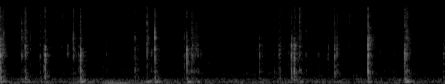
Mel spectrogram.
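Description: Long nails scratch across the body of a small fish toy wrapped in colored, twisted sisal or jute rope. The result is a quiet string of quick, dry, crackling scratches with bright, fibrous edges and almost no ring after each stroke.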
